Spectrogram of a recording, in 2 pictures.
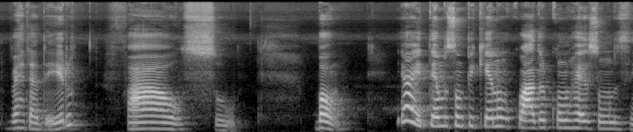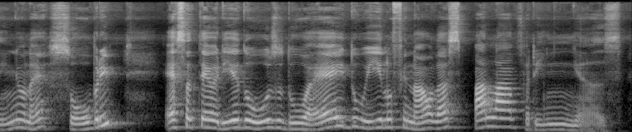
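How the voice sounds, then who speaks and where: A woman teaching a recorded video lesson for children, speaking patiently and asking rhetorical questions as she goes. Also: mid-range voice. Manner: slow, patient, asks rhetorical questions with frequent "né?".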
